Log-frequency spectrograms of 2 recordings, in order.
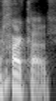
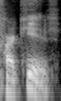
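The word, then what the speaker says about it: Kharkiv: was a resistance in harkov okay now it's pronounced harv because it is Ukrainian uh but there's a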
